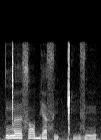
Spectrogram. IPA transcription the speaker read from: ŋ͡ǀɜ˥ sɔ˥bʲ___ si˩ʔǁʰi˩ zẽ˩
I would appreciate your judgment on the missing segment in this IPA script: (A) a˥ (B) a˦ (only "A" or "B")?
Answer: B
